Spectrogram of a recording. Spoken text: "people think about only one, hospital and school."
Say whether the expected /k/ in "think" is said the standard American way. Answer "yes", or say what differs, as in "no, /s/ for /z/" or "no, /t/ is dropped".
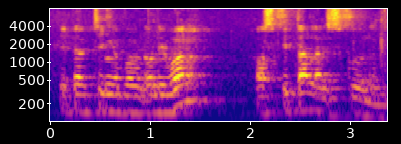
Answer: no, /k/ is dropped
